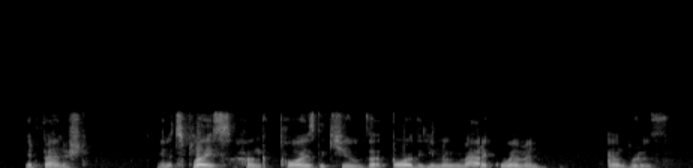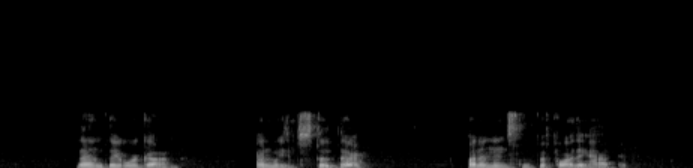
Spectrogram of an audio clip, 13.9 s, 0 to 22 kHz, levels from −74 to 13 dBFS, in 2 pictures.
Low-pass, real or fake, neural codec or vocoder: 7.2 kHz; fake; vocoder, 22.05 kHz, 80 mel bands, HiFi-GAN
